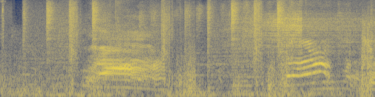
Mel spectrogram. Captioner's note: grunting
